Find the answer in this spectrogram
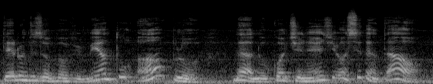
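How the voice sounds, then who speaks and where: A man's voice with very wide pitch swings, audible room echo and noticeable background noise. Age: 70s. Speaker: philosophy commentator. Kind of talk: video monologue commentary. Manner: hesitant, repetitive fillers.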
